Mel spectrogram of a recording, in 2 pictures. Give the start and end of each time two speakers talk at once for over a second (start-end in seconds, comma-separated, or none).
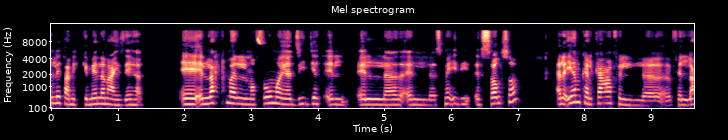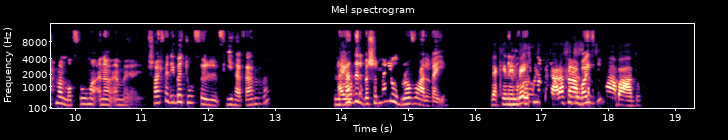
16.5-17.9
